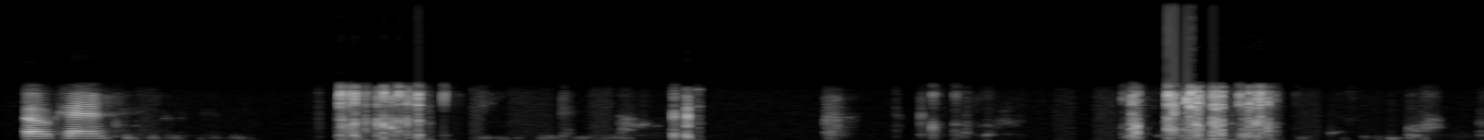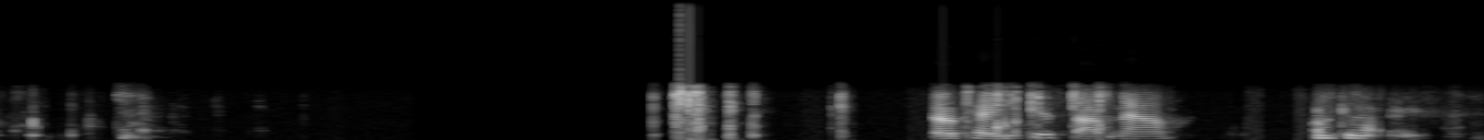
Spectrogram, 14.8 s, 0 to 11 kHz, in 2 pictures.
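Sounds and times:
speech: 0.1s - 0.7s, 12.1s - 13.4s, 14.0s - 14.6s
deck of cards being shuffled: 1.6s - 3.5s, 4.6s - 8.0s, 10.7s - 13.1s.

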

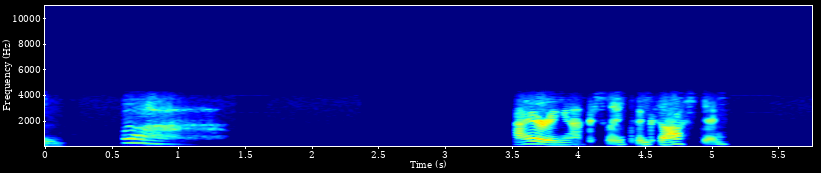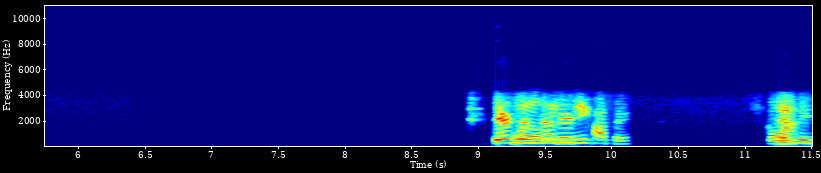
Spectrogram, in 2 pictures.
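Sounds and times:
speech: 0.0s - 1.2s, 3.6s - 5.2s, 9.1s - 10.2s, 11.2s - 11.5s
person yawning: 0.6s - 1.3s.

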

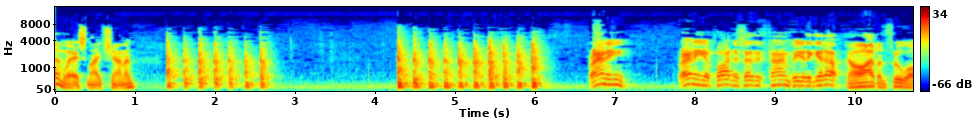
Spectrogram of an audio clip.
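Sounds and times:
speech: 0.0s - 1.1s, 6.8s - 7.2s, 7.8s - 10.7s
rapid loud knocking on a door: 1.4s - 2.8s, 4.2s - 6.2s.

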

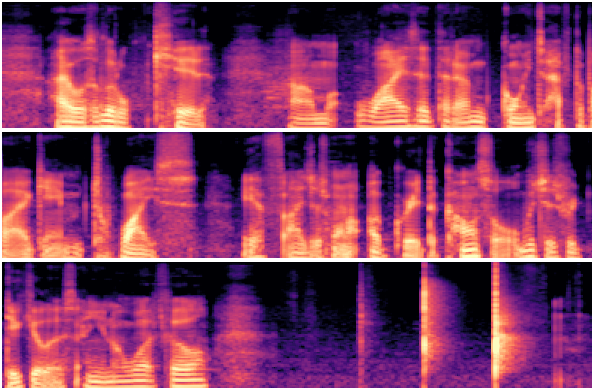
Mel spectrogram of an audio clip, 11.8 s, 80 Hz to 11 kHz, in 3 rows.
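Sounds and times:
speech: 0.4s - 9.6s
sharp loud hand claps: 10.2s - 11.5s.

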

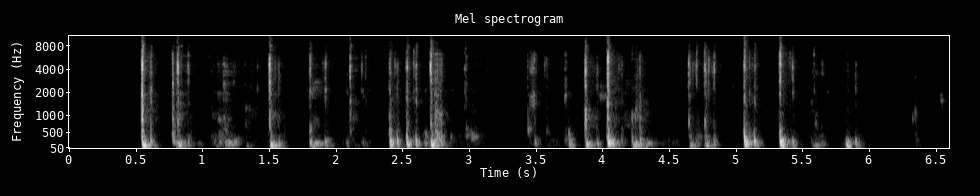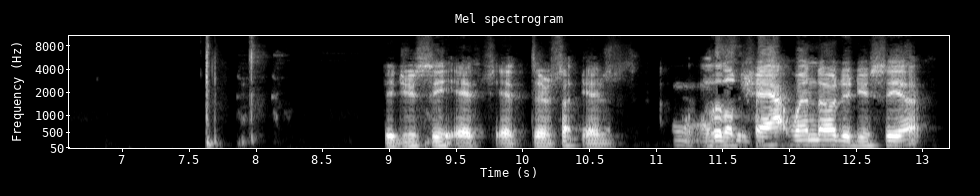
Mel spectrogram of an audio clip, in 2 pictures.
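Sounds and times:
keystrokes on a computer keyboard typing a chat message: 0.5s - 6.0s, 7.6s - 8.2s
speech: 9.0s - 13.1s.

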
